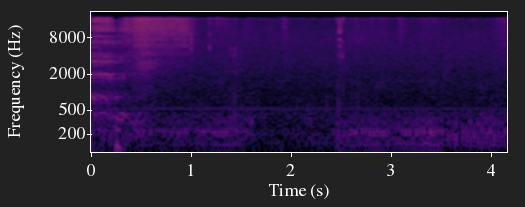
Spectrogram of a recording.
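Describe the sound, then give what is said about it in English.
A cat purrs steadily in the early evening, a low rhythmic rumble that continues throughout with a faint hiss of background noise and no voices. “Birds still singing, and I'm feeling as content as this kitty cat.”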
